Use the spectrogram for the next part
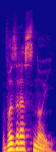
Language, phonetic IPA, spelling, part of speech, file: Russian, [vəzrɐsˈnoj], возрастной, adjective, Ru-возрастной.ogg
- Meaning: 1. age; age-related 2. age-specific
